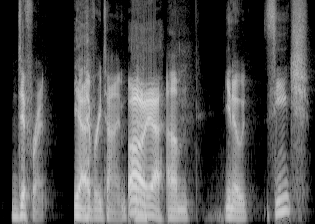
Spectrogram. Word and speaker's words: Tzeentch: Tzeentch, sometimes you get a little T at the beginning. It's there, but sometimes you get it.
